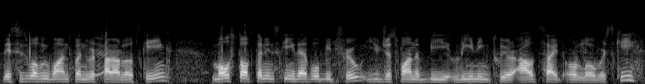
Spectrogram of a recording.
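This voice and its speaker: A man's voice: medium pitch, fairly quick. A man working as a ski instructor, explaining technique outdoors. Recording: muffled outdoor recording with background noise.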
